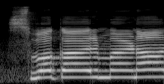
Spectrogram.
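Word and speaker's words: स्वकर्मणा: चरण को वापस ध्यान से रिपीट करते हैं स्व कर्मणा तम अभ्यर्थना चरण सी मात्रा के अंदर आधा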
